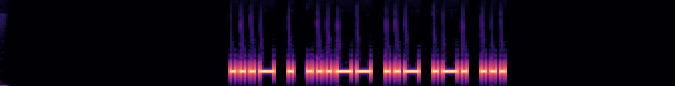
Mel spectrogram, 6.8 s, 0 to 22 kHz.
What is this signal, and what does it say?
Morse code, heard as a keyed tone, about 25 wpm, 700 Hz. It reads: VE3URS
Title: DXCC-100 Call Signs - 6 Characters - 25wpm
